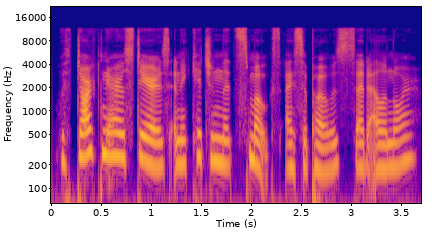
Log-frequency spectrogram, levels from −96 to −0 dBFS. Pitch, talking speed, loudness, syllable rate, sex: 215 Hz, 210 wpm, -22 LUFS, 5.7 syllables/s, female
